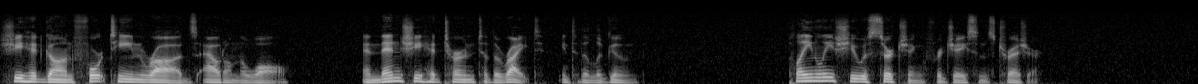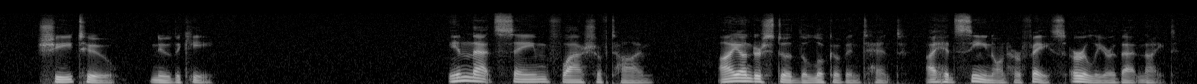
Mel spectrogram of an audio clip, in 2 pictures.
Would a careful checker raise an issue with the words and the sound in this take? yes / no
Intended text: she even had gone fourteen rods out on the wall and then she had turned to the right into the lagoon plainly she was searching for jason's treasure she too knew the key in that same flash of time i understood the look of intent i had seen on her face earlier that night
yes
